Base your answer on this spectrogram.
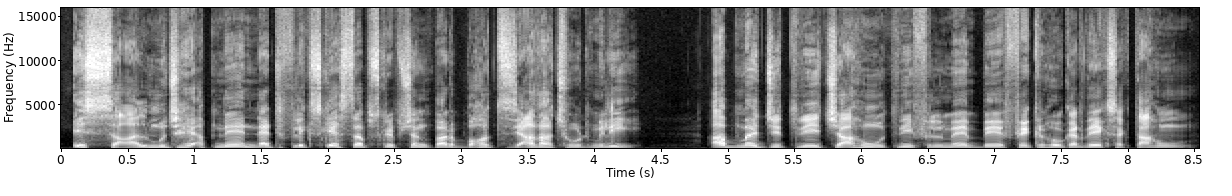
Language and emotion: Urdu, happy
